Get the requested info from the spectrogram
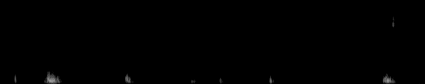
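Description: About seven soft, muffled low thumps at uneven intervals, the one about half a second in and the one near the end the loudest.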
